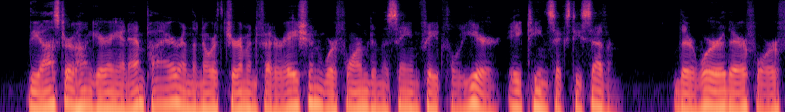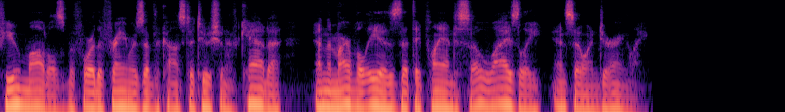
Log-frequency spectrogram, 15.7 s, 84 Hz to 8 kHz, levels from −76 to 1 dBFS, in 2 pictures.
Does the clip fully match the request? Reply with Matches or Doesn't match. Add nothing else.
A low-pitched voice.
Matches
